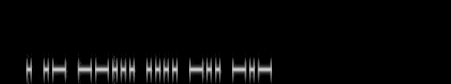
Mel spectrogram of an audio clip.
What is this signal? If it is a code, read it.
Morse code, heard as a keyed tone, about 28 wpm, 700 Hz. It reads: EA7HDK
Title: DXCC-100 Call Signs - 6 Characters - Repeated 3x - 28wpm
